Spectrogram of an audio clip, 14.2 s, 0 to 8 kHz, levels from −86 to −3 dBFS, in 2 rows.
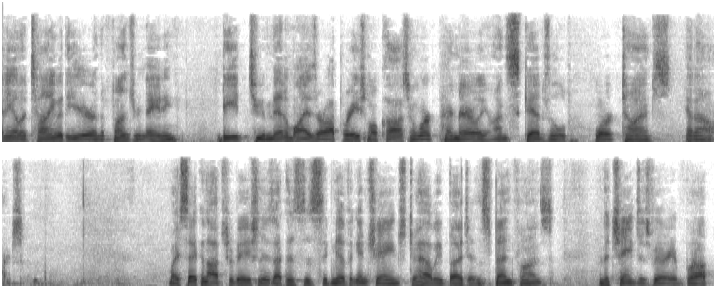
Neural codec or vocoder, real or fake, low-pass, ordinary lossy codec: codec, 44.1 kHz, 2.6 kbps, DAC; fake; 7.2 kHz; MP3, 48 kbps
